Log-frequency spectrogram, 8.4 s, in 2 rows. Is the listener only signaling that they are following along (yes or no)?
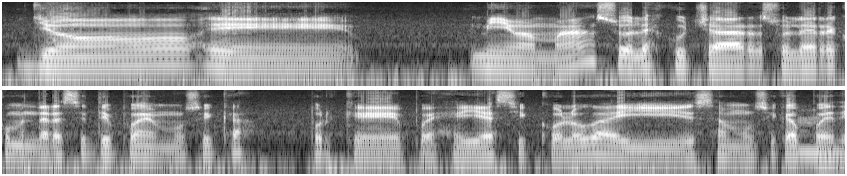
yes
